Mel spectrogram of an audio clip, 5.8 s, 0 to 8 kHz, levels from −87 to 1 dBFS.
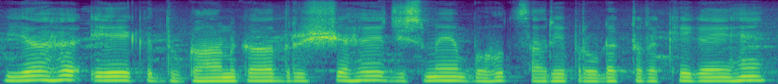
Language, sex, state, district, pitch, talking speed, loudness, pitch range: Hindi, male, Jharkhand, Deoghar, 130 Hz, 135 wpm, -14 LUFS, 125-140 Hz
